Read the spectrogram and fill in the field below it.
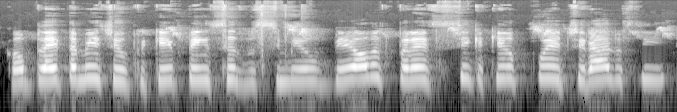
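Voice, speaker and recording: A woman's voice: sits high, steady tone, normal speed, a little mellow, slight background noise. Emotional woman sharing a testimony. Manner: emotional, rambling, often adds "né?" and "sabe?"; breaks into praise exclamations. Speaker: believer giving a testimony. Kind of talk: personal spoken testimony.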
